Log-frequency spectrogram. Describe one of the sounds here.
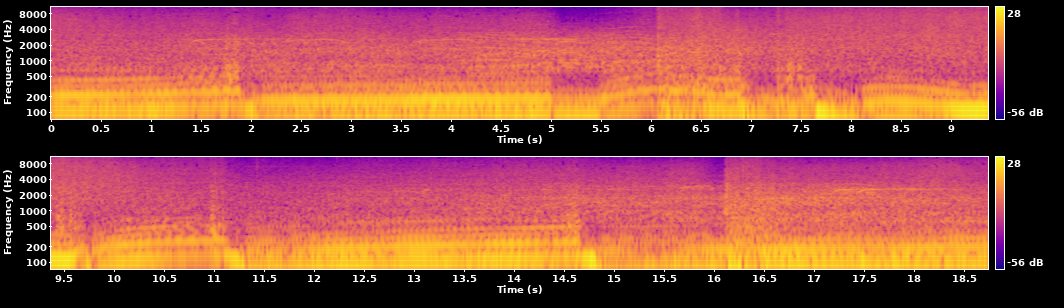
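A racing car engine roars loudly, revving up and dropping as gears shift.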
